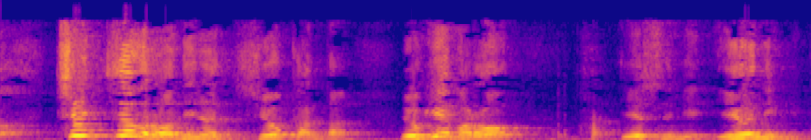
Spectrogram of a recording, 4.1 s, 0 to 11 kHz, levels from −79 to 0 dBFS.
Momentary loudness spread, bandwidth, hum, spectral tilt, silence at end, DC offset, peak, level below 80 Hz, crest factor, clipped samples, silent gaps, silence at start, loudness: 13 LU; 9.8 kHz; none; -3.5 dB/octave; 0 s; under 0.1%; 0 dBFS; -42 dBFS; 14 dB; 0.1%; none; 0 s; -14 LUFS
